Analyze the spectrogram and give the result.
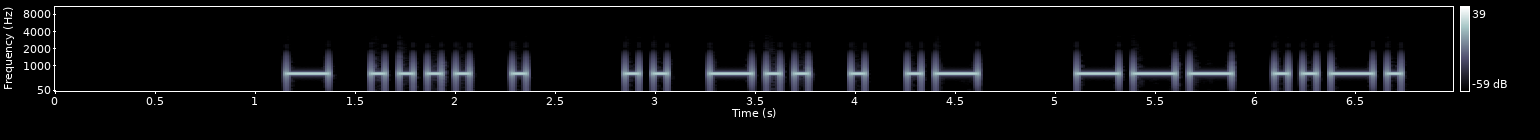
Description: Morse code, heard as a keyed tone, about 17 wpm, 700 Hz. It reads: THE IDEA OF
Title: Sentences from Top 1100 Words 17wpm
